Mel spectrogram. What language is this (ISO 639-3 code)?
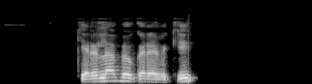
mki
